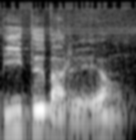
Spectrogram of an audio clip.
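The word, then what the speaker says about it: מדבר: 여러분, 광야는 미드바르예요. 미라고 하는 그 접두사가 붙으면 이제 다바르가 미드바르로 이렇게 발음이 되는데, 미드바르는요, 말씀이 있는 곳이에요.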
